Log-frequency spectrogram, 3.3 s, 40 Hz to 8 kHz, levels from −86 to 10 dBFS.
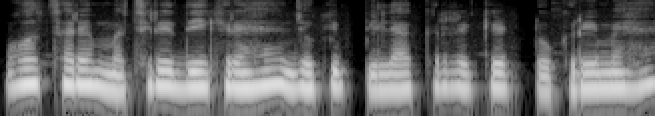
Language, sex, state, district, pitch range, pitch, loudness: Hindi, male, Jharkhand, Palamu, 145-160 Hz, 150 Hz, -14 LUFS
